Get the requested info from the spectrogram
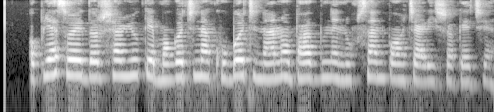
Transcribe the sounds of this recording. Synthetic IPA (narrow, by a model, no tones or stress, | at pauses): əbjasoed̪əɾʃaʋjũkeməɡət͡ʃnakʰubəd͡ʒnanobʱaɡnenʊksanpɔɦɔ̃t͡ʃaɭiʃəket͡ʃʰe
